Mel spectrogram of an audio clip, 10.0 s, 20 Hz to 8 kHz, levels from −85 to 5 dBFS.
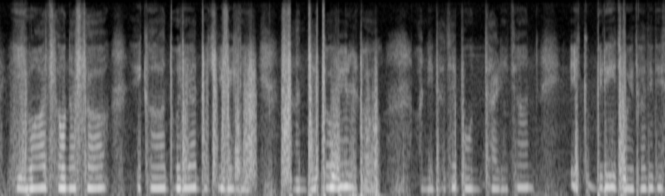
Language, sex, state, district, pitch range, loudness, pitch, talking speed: Konkani, male, Goa, North and South Goa, 150-165 Hz, -18 LUFS, 160 Hz, 100 wpm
